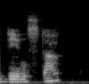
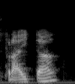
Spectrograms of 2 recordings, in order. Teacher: the sound of G will be K, a bit like K whenever we use it at the last of the sentence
